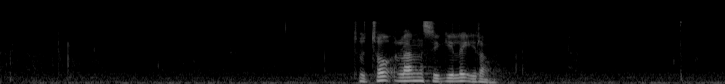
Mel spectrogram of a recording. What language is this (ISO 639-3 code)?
jav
